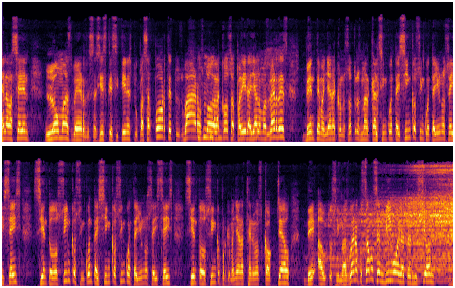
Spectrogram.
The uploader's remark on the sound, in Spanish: Transmitimos completamente en vivo desde la llegada de Geely al mercado mexicano. Transmitimos completamente en vivo desde la llegada de Geely al mercado mexicano. MVS Noticias en el 102.5 de tu FM.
